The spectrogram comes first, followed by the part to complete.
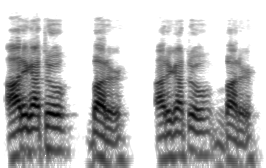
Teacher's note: if you say butter, like I say butter, you're tapping an R when you're saying the T's. That's, again, R and T are relative terms, but you're saying it's the same sound as the Japanese arigato when you're saying butter.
